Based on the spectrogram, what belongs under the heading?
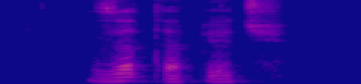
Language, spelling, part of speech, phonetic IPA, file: Polish, zatapiać, verb, [zaˈtapʲjät͡ɕ], LL-Q809 (pol)-zatapiać.wav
